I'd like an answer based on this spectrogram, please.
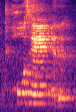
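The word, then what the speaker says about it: José: 예를 들어서 호세 엔리케 얘는 J가 아니라 호세예요. H 발음이에요.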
